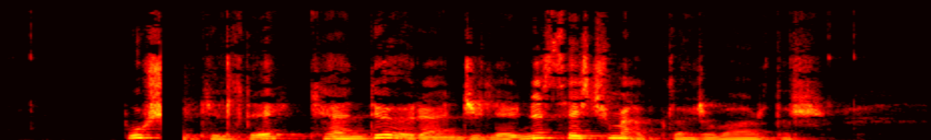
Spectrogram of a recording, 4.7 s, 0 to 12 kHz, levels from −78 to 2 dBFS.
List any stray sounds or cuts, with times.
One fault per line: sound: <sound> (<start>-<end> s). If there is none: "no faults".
sound: dropout (0.8-0.9 s)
